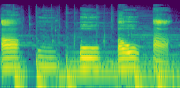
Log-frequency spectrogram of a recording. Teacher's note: जिन स्वरों के उच्चारण में जिह्वा का पिछला भाग सक्रिय रहता है उन्हें पश्च स्वर कहते हैं।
